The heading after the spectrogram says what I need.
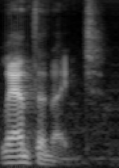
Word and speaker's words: Lanthanite: the life cycle of a lanthanite lanthanite there we go that's how you say it yeah I don't remember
